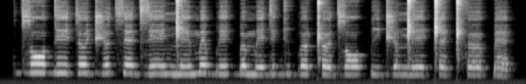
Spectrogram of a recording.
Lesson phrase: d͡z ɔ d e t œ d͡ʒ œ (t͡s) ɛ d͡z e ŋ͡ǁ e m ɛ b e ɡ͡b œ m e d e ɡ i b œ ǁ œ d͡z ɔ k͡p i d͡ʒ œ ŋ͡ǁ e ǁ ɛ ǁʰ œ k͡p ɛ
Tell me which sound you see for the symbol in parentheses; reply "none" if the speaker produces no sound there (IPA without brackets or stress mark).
t͡s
